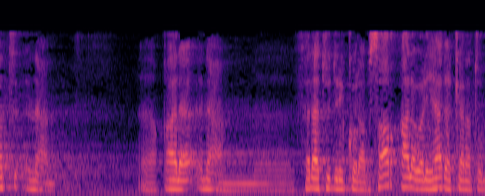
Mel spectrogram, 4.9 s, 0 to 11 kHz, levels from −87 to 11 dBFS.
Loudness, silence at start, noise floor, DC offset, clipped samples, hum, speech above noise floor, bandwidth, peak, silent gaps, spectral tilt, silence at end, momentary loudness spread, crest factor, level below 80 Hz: -27 LUFS; 0 s; -49 dBFS; under 0.1%; under 0.1%; none; 23 dB; 6.4 kHz; -10 dBFS; none; -5.5 dB/octave; 0 s; 15 LU; 18 dB; -56 dBFS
